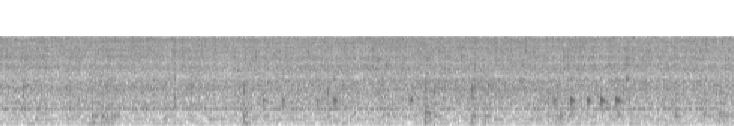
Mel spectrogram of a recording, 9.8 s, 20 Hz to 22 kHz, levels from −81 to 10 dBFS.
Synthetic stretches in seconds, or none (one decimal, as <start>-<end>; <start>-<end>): none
